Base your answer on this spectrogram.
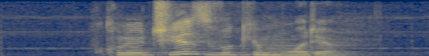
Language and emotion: Russian, neutral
